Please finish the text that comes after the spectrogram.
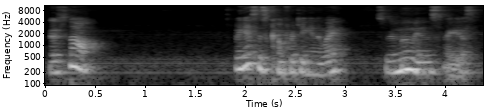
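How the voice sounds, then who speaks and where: A woman who grew up in France, chatting casually on a live stream and thinking aloud with many pauses and fillers. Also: mid-range voice, dark tone. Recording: echoey room.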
